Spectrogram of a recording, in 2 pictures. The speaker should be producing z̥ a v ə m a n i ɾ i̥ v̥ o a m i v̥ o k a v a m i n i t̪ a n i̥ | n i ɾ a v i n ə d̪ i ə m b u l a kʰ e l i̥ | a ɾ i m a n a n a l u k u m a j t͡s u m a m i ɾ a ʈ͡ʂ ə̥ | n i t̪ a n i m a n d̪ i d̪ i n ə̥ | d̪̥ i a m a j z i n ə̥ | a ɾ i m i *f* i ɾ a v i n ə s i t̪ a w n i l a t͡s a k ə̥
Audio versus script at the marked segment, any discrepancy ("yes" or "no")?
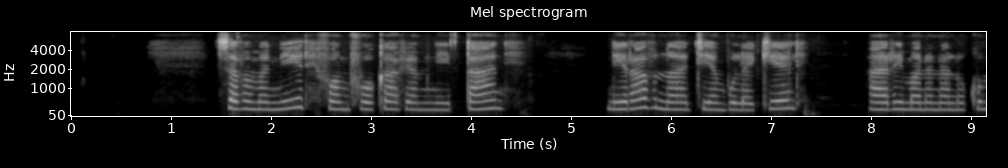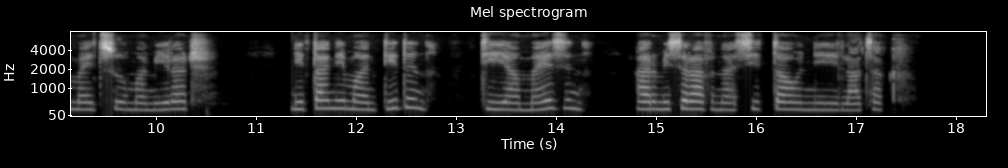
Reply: yes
